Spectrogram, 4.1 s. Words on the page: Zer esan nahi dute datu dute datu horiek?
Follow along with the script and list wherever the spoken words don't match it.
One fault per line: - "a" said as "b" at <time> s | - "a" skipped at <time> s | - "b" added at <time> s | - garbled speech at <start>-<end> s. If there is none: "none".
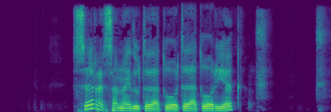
none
